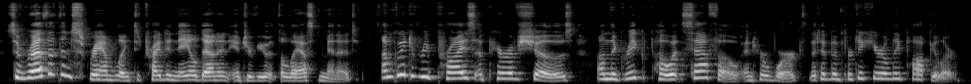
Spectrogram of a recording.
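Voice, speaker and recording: A woman hosting a podcast, delivering scripted book news in an articulate, measured way with bookish phrasing. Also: a little high, big pitch swings. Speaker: podcast host.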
